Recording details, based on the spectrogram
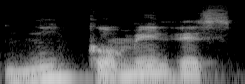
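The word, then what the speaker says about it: Nicomedes: pensador cruceño nicómedes antelo ese nombre de origen griego normalmente se pronuncian nicómedes alteró pero él decidió abolir su el acento sobre su nombre y se lo conoce como nicómedes antelo este hombre ha publicado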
